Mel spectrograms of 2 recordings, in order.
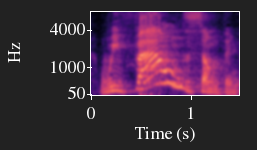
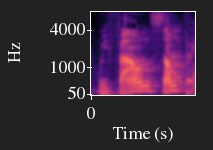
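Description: First: It is said with strong emphasis. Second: It is said plainly without emphasis.

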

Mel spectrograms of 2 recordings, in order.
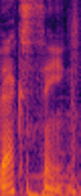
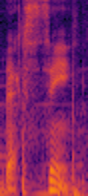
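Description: First: British style, stressed on the first syllable. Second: American style, stressed on the second syllable.

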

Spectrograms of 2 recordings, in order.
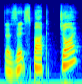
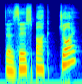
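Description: The two takes are said the same way.

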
